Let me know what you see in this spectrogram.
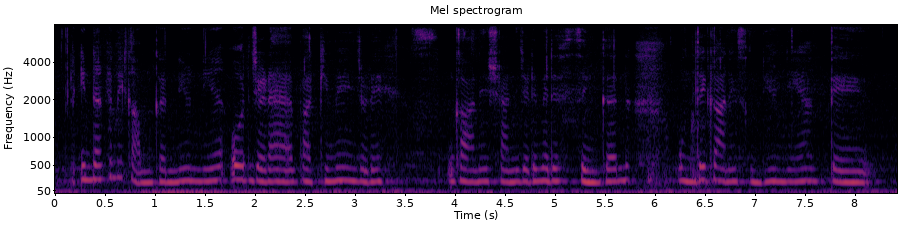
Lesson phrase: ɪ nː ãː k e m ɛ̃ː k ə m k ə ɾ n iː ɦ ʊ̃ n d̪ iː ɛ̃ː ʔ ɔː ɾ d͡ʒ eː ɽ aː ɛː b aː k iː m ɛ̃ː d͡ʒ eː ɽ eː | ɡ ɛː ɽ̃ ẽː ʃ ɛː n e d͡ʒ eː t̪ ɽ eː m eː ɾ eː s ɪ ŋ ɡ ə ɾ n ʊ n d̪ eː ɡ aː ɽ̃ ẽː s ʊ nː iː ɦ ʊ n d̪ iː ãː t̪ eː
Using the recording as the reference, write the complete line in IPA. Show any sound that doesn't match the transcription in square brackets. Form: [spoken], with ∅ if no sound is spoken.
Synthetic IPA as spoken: ɪ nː ãː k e m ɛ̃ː k ə m k ə ɾ n iː ɦ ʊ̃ n d̪ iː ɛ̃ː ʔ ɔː ɾ d͡ʒ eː ɽ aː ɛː b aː k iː m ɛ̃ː d͡ʒ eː ɽ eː | ɡ [aː] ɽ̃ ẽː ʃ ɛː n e d͡ʒ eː [∅] ɽ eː m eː ɾ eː s ɪ ŋ ɡ ə ɾ n ʊ n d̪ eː ɡ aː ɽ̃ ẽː s ʊ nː iː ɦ ʊ n d̪ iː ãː t̪ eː

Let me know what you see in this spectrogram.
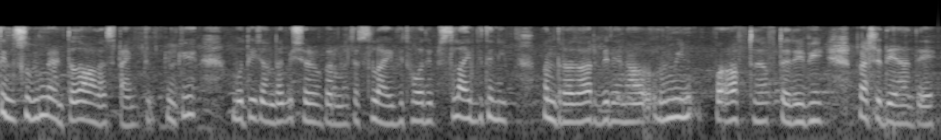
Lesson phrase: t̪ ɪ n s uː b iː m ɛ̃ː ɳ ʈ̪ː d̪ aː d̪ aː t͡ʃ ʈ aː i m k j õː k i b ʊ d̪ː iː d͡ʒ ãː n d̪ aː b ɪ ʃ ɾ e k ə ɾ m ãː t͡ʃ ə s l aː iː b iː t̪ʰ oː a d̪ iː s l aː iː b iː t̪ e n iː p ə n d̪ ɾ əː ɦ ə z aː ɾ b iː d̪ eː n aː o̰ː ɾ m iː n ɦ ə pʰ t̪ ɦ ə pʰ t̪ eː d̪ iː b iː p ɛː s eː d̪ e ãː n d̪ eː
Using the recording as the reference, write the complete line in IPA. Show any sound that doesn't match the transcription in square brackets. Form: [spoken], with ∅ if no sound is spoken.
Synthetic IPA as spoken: t̪ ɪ n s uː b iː m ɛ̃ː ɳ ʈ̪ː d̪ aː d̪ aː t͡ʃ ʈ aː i m k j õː k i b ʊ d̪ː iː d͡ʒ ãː n d̪ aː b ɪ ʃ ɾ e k ə ɾ m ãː t͡ʃ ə s l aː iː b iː t̪ʰ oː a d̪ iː s l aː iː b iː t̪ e n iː p ə n d̪ ɾ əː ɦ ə z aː ɾ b iː d̪ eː n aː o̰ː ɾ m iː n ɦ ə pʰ t̪ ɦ ə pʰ t̪ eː d̪ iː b iː p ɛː s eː d̪ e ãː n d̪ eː

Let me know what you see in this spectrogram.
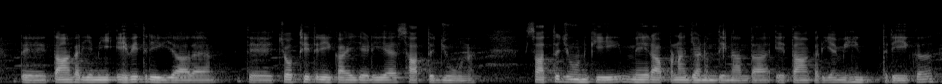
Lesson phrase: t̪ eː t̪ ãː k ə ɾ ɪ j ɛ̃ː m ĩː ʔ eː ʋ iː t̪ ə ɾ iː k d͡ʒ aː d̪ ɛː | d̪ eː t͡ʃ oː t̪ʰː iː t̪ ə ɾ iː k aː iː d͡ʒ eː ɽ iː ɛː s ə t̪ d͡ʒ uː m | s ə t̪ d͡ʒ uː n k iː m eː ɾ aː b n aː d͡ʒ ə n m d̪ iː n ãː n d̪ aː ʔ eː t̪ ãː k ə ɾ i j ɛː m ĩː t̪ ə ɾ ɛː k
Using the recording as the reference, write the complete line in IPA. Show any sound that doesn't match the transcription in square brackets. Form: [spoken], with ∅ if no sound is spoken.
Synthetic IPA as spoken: t̪ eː t̪ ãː k ə ɾ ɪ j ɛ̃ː m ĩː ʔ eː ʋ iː t̪ ə ɾ iː k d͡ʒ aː d̪ ɛː | [t̪] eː t͡ʃ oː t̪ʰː iː t̪ ə ɾ iː k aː iː d͡ʒ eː ɽ iː ɛː s ə t̪ d͡ʒ uː [n] | s ə t̪ d͡ʒ uː n k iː m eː ɾ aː [p] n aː d͡ʒ ə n m d̪ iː n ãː n d̪ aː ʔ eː t̪ ãː k ə ɾ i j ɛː m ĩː t̪ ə ɾ [iː] k

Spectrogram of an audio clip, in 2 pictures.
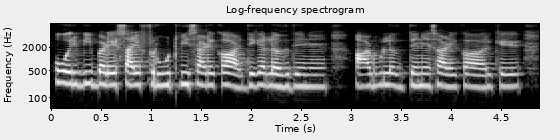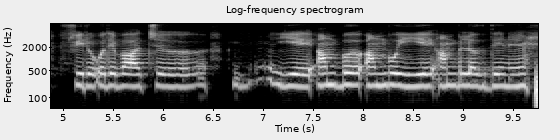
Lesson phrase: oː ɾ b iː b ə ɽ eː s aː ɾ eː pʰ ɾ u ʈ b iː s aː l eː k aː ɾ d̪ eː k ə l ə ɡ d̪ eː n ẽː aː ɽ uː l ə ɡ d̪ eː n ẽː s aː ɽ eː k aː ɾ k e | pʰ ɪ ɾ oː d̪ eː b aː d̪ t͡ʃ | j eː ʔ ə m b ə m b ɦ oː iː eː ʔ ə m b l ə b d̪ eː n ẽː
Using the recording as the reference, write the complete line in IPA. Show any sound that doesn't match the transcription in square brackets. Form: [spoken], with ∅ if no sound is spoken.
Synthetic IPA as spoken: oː ɾ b iː b ə ɽ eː s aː ɾ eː pʰ ɾ [uː] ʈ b iː s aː [ɽ] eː k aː ɾ d̪ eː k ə l ə ɡ d̪ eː n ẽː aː ɽ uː l ə ɡ d̪ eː n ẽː s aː ɽ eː k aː ɾ k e | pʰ ɪ ɾ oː d̪ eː b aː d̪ t͡ʃ | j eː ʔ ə m b ə m b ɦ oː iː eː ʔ ə m b l ə [ɡ] d̪ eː n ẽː

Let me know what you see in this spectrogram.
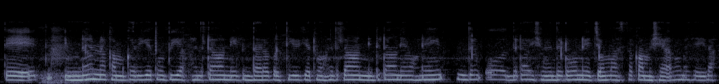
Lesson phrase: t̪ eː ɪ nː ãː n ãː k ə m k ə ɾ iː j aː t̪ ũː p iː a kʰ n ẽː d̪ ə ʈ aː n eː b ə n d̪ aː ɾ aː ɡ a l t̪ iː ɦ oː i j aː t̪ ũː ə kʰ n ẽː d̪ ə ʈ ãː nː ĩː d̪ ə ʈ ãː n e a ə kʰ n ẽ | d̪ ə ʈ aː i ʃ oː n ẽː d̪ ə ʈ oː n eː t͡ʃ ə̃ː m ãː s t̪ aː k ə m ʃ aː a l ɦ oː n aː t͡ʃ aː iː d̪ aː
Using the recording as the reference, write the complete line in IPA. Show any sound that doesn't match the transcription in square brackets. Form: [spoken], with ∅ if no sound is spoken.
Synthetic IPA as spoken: t̪ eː ɪ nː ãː n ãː k ə m k ə ɾ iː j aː t̪ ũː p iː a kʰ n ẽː d̪ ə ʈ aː n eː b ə n d̪ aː ɾ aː ɡ [ə] l t̪ iː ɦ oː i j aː t̪ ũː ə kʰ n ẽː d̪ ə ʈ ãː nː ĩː d̪ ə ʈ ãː n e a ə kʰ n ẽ | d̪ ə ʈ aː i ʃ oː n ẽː d̪ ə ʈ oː n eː t͡ʃ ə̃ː m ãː s t̪ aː k ə m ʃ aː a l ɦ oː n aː t͡ʃ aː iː d̪ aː

